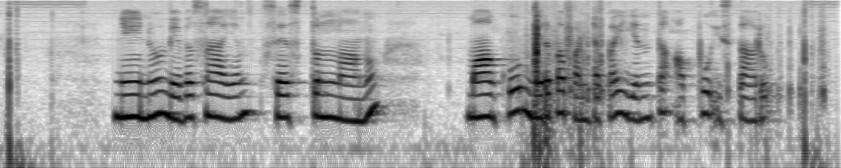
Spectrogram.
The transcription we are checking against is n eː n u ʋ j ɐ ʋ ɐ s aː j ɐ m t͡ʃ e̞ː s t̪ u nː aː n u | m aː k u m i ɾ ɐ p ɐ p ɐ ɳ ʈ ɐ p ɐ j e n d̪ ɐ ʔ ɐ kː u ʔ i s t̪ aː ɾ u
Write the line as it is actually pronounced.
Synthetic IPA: n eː n u ʋ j ɐ ʋ ɐ s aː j ɐ m t͡ʃ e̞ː s t̪ u nː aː n u | m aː k u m i ɾ ɐ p ɐ p ɐ ɳ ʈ ɐ p ɐ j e n t̪ ɐ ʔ ɐ pː u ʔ i s t̪ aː ɾ u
